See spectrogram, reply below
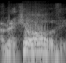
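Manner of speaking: speaking in a put-on vampire voice. Voicing a wounded monster speaking in Slate's voice. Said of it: "he starts speaking in Slate's voice".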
